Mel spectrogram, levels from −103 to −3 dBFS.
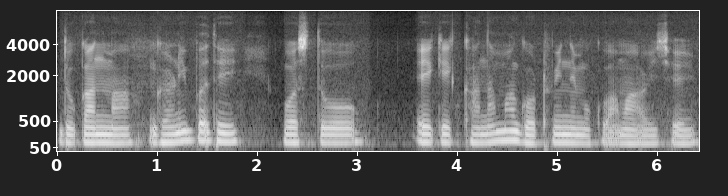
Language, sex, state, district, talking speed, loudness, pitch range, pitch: Gujarati, male, Gujarat, Valsad, 95 wpm, -19 LUFS, 115-135 Hz, 125 Hz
